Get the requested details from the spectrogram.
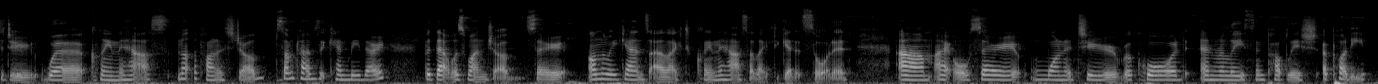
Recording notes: Apologies for the background noise, I usually record home alone but did not this time & still figuring out my microphone!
